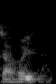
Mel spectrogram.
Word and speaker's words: Rahul: Pronouncing that right, Rahul? Yes, sir. Yeah. It's Rahul.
